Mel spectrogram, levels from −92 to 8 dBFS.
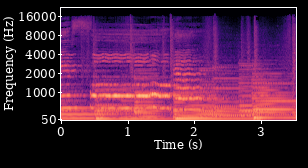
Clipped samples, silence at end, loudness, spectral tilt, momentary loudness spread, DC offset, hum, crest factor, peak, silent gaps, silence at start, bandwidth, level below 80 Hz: under 0.1%; 0 s; -15 LUFS; -6.5 dB/octave; 9 LU; 0.2%; none; 12 dB; -2 dBFS; none; 0 s; 15.5 kHz; -22 dBFS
